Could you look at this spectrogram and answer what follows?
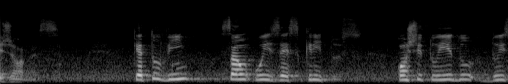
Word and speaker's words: Ketuvim: O termo é formado com as iniciais dos livros que fazem parte da Tanakh: Torá, Neviim, pronúncia atual da palavra Nebiim, Ketuvim, pronúncia atual da palavra Ketubim. Torá é um conjunto formado por 5 rolos sagrados: Gênesis, Êxodo, Levítico, Números e Deuteronômio.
